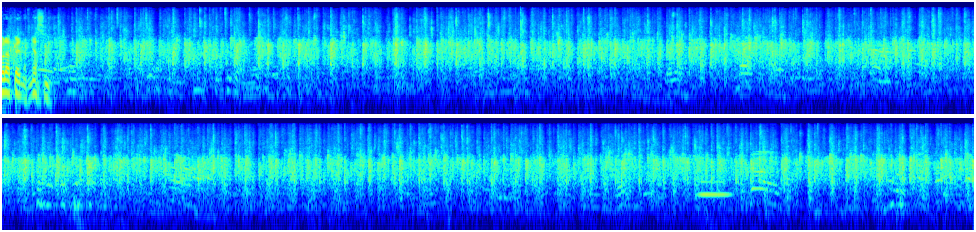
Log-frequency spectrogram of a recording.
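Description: An audience applauds steadily in a room.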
